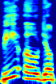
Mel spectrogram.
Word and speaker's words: Bowe: It's Bowe. I think the E is silent. I don't think it's Bowie.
